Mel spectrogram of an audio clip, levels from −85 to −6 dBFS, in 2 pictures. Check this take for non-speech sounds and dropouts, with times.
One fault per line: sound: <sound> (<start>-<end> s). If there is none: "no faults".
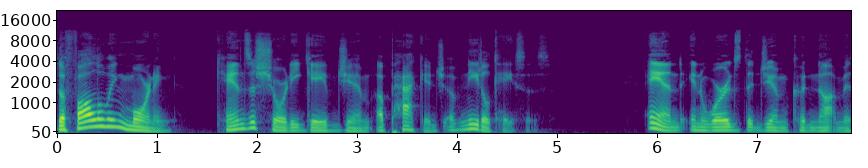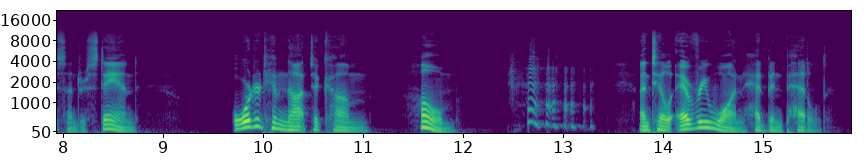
sound: laugh (12.5-13.3 s)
